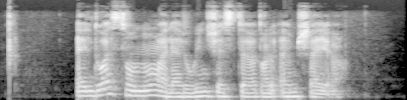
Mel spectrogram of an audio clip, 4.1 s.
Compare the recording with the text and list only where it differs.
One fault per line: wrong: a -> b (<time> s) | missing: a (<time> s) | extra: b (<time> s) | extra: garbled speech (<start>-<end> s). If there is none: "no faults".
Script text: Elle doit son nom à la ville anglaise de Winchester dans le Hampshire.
missing: ville anglaise (1.8 s)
